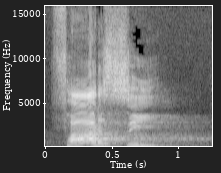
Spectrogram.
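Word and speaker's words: فرس: আরেকদিকে পারস্য পারস্য মানে ফারসি বাংলায় বলে প কিন্তু ওটাই আরবিতে আছে ফারসি ফুরস কেন আরবিতে পর কোন উচ্চারণ নাই আরবিতে পর কোন উচ্চারণ নাই সেটা আমরা পারস্য বলতে ওটাই আরবিতে বলে ফুরস ফারসি যারা ফারসি ভাষায় কথা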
